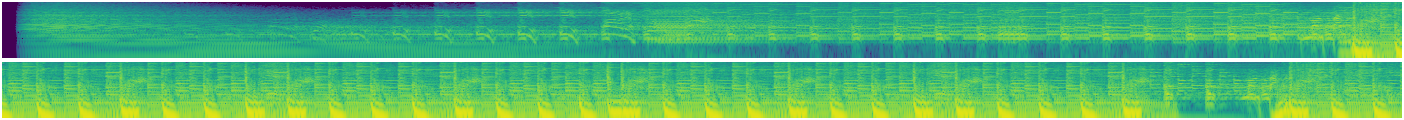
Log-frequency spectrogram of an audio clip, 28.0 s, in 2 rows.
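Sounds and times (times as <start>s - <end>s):
sped up funk music: 6.9s - 27.9s.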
